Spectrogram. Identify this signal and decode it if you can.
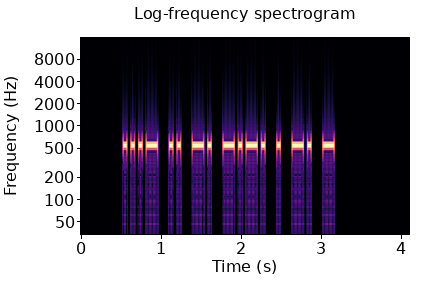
Morse code, heard as a keyed tone, about 25 wpm, 550 Hz. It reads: VINCENT
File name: Ultimate Word List / 25WPM Ultimate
